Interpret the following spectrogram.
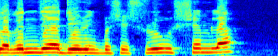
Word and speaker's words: Shimla: India during British rule Shimla as h-i-m la Shimla an island nation and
